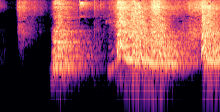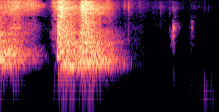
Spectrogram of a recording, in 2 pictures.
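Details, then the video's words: German Shepherd and Pitbull indoors barking at a dog seen outside, territorial guarding reaction; three loud harsh barks, each roughly a second long with echoing tails, about a second apart, faint soft noises after. "German Shepherd And Pitbull Reaction To A Dog Outside"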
